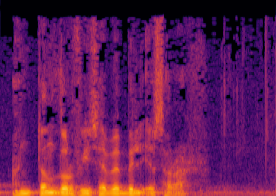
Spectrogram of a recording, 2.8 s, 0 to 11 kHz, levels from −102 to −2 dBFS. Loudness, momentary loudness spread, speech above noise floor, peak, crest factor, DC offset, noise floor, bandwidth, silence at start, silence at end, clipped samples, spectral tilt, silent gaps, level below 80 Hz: -23 LUFS; 13 LU; 27 dB; -6 dBFS; 18 dB; under 0.1%; -50 dBFS; 10.5 kHz; 0 s; 0.1 s; under 0.1%; -7 dB/octave; none; -50 dBFS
